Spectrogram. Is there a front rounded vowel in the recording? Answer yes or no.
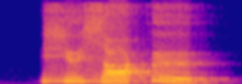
yes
